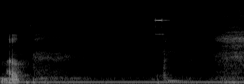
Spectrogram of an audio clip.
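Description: A short spoken 'oh' at the start, then quiet room tone with a low steady hum and a single faint click about one and a half seconds in.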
